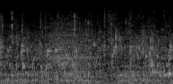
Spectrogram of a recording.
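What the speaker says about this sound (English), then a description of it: "we're just washing the lid now, which had a ton of stuff on it" Running water pours steadily over the lid of a Dutch oven as it is washed, a close, continuous splashing hiss with no talk.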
